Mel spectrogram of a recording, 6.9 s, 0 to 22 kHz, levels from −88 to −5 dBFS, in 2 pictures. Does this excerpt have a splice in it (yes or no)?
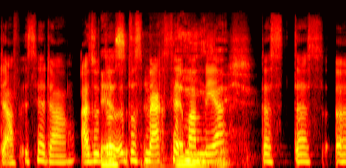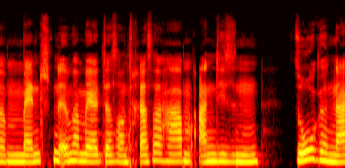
no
